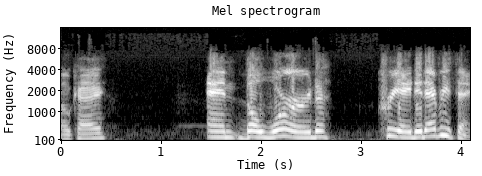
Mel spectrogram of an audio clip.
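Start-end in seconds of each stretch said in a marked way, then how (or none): 1.5-4.1 slow deliberate spelled-out delivery. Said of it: "I need to say this slow for you".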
